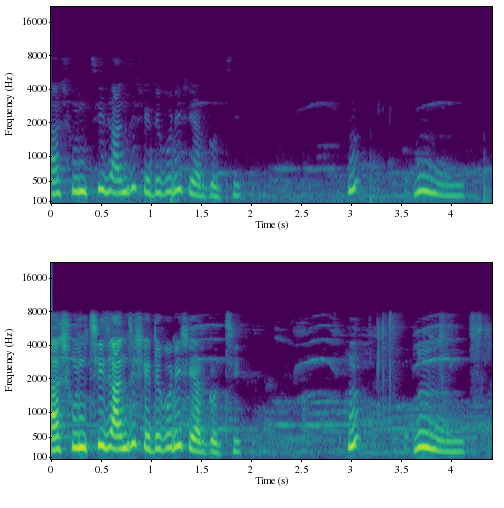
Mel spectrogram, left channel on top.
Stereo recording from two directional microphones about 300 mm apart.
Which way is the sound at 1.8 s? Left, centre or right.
Right.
